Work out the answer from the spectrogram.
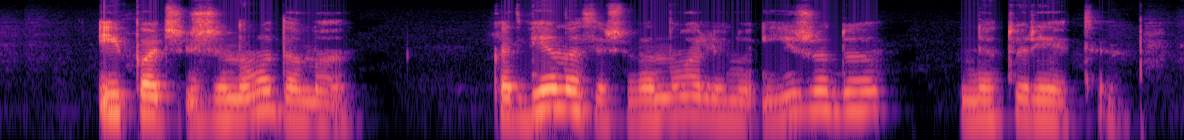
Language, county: Lithuanian, Panevėžys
